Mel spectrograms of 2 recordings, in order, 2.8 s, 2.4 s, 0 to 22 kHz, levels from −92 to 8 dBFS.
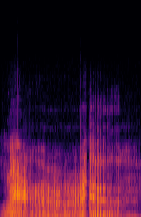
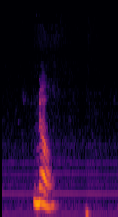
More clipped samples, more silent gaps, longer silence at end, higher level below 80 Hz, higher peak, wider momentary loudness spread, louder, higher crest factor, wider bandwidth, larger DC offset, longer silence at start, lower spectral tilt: neither; neither; second, 0.05 s vs 0.6 s; first, -36 dBFS vs -60 dBFS; first, -4 dBFS vs -10 dBFS; second, 16 LU vs 24 LU; second, -26 LUFS vs -23 LUFS; about the same, 20 dB vs 18 dB; first, 5.2 kHz vs 4.5 kHz; neither; second, 0 s vs 0.65 s; first, -11 dB/octave vs -8.5 dB/octave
